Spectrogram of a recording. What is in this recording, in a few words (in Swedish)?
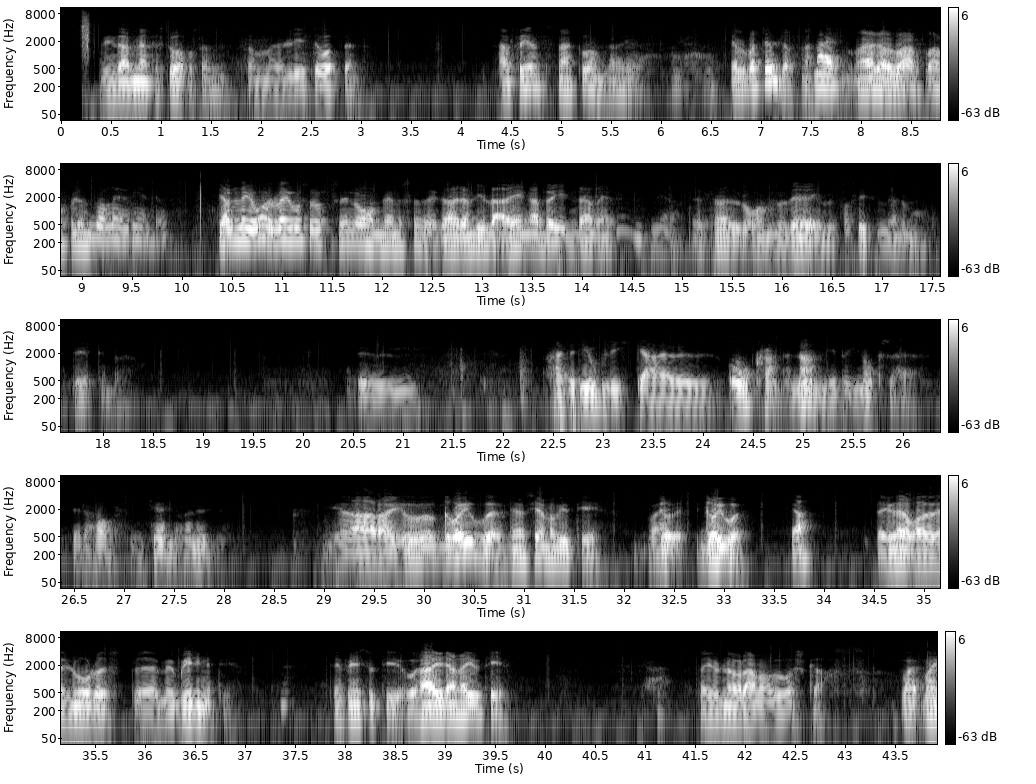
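Äspö Skåne, Svenska sagor dialekter; Folkminnen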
